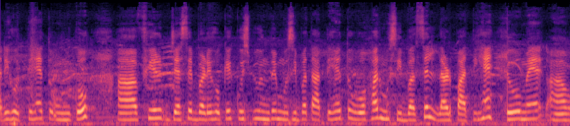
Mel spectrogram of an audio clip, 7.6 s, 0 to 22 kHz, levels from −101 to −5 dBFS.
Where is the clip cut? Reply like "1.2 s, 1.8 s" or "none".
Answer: 6.7 s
